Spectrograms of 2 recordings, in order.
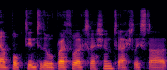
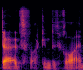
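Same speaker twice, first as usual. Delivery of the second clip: mock tearful crying outburst, said through tears; 8 semitones lower than usual. Retelling what a crying sister said about Dad: imitating someone crying. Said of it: "she's, like, crying".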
